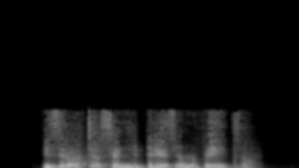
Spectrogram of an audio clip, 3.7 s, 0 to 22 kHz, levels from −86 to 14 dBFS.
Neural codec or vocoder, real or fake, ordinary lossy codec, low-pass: codec, 44.1 kHz, 0.9 kbps, DAC; fake; AAC, 24 kbps; 19.8 kHz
